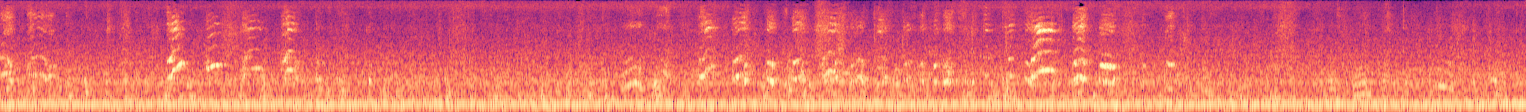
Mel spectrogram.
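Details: Litter of eight Siberian Husky puppies, two weeks old, in Panama: scattered faint squeals and yelping whimpers come in clusters, with quiet gaps between them, all over a constant low droning hum.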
